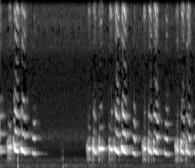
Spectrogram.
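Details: Male cockatiel courting a female: one brief falling warble, a quiet gap with a couple of soft taps, then three quick groups of squeaky whistled notes over a faint hum.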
